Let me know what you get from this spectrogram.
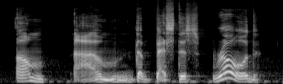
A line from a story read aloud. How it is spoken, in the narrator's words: the merchant stammered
